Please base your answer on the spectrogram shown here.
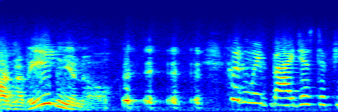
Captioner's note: chuckling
